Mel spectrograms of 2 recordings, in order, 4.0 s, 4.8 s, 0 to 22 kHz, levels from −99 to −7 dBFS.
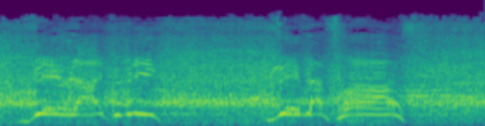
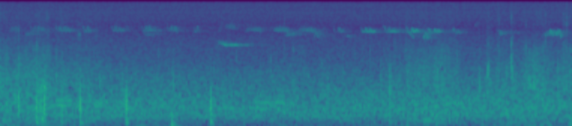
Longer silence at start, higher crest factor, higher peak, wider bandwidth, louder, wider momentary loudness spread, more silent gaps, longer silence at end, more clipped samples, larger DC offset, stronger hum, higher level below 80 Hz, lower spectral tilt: about the same, 0 s vs 0 s; second, 12 dB vs 24 dB; first, -12 dBFS vs -20 dBFS; second, 13.5 kHz vs over 20 kHz; first, -23 LUFS vs -44 LUFS; about the same, 3 LU vs 5 LU; neither; about the same, 0 s vs 0 s; neither; neither; neither; about the same, -62 dBFS vs -64 dBFS; about the same, -3 dB/octave vs -2.5 dB/octave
